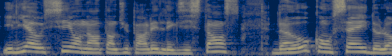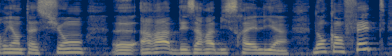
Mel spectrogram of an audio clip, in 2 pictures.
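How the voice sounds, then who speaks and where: A man's voice: fairly high pitch, moderate pace. Assertive, formal man commentator. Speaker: panel guest. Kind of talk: TV news debate.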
